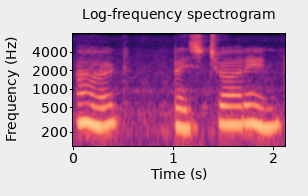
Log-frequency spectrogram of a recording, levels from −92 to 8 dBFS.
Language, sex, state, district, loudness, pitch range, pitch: English, female, Andhra Pradesh, Sri Satya Sai, -11 LUFS, 250-275 Hz, 265 Hz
